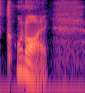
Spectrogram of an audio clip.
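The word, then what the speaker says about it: CANI: However, I also do believe in Kanai. Now, I believe Tony Robbins pronounces that slightly differently. I think it's kunai, which stands for constant and never-ending improvement.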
